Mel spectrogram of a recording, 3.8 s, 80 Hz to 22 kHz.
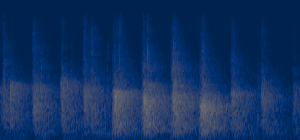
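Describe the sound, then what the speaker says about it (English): A Year 3 class claps in unison for a student, a steady rhythmic series of about ten loud, together claps, each with a short ringing tail in the room. "Big round of applause for Pangpon."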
